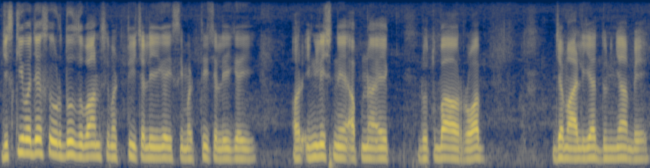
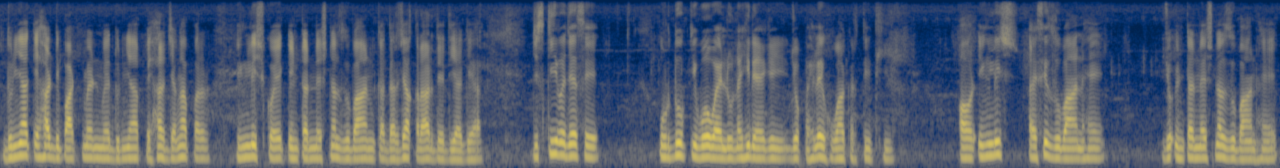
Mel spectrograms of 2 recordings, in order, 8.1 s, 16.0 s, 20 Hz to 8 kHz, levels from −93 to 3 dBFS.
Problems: none marked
